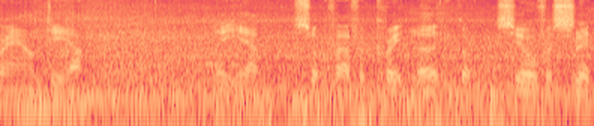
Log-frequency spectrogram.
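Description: Car traffic hums along a nearby road.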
